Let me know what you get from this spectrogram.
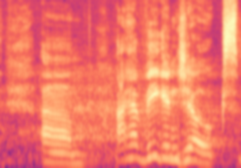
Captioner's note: audience laughs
